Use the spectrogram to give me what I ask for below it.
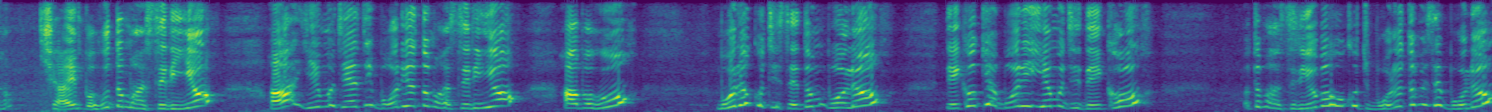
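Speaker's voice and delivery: very high, heated scolding; outraged grandmother. Acted. Grandmother scolds daughter-in-law for laughing, outraged. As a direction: demand support in a high-pitched, indignant voice.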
